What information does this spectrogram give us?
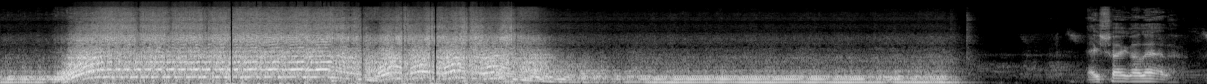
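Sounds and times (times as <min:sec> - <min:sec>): motorcycle engine idling: 0:00.0 - 0:00.6, 0:06.1 - 0:09.6
motorcycle engine revving: 0:00.0 - 0:09.8.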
